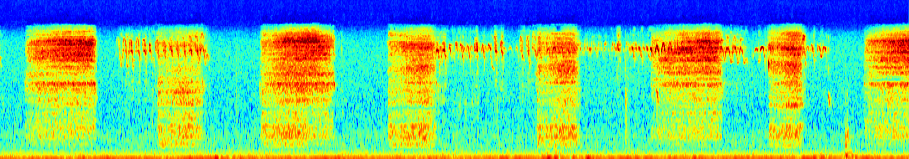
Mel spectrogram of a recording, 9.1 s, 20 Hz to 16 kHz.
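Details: Inside a Western barn owl nest in Spain at evening feeding time, 29 November 2023, owls produce a steady series of breathy, rasping hisses, each under a second, some overlapping, with brief quieter pauses between.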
